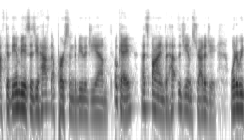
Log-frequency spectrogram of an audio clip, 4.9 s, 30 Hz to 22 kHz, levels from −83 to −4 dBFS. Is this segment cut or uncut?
cut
